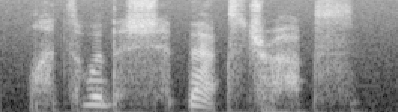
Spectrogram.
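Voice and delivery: hushed, rasped, breathy whisper under the breath. Audiobook narrator voicing the Troll's question from the van, raspy Troll voice. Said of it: "he rasped".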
